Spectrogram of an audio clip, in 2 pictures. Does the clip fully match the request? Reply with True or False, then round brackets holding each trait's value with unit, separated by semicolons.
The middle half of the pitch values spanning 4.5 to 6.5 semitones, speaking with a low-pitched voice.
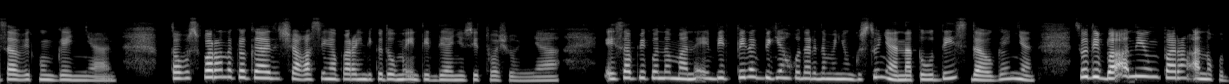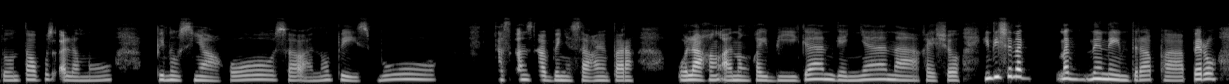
False (5.2 semitones; 225 Hz)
